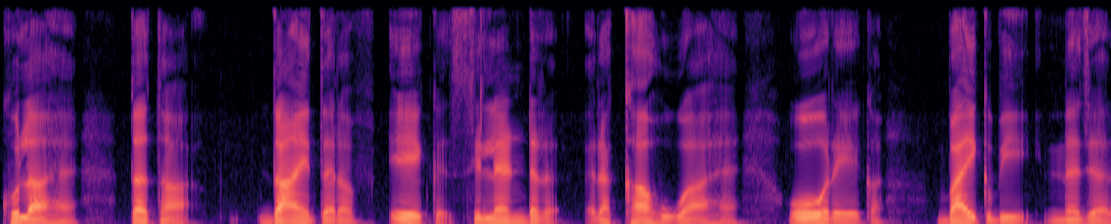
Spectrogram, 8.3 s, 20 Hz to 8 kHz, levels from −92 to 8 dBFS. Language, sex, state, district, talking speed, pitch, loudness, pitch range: Hindi, male, Uttar Pradesh, Jyotiba Phule Nagar, 115 wpm, 125 Hz, -20 LUFS, 110-145 Hz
